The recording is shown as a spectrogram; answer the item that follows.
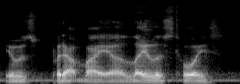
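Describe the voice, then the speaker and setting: A man's voice: very deep voice, normal speed, mellow, a little hiss or hum. An older man hosting a live stream, chatting in a folksy way and greeting viewers by name as he reads their comments. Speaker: livestream host. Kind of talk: casual live-stream chat reading comments.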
